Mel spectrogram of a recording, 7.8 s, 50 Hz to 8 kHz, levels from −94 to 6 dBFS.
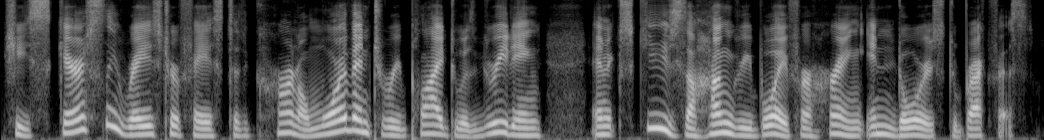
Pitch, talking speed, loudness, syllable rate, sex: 175 Hz, 190 wpm, -19 LUFS, 5.2 syllables/s, female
